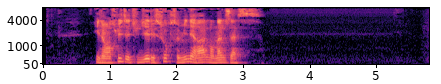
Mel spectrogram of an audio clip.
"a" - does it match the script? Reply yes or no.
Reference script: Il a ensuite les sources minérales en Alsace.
yes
